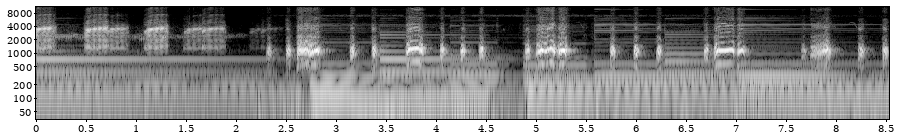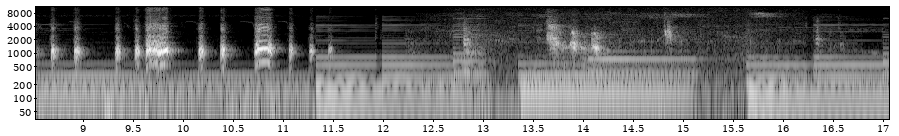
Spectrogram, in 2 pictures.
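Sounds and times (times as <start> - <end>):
background music with held chords: 0.0 - 17.0
bird clucking: 0.1 - 11.6.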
